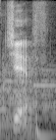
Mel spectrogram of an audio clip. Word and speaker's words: GIF: pronunciations they are wrong it is a soft g pronounced jif end of story however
